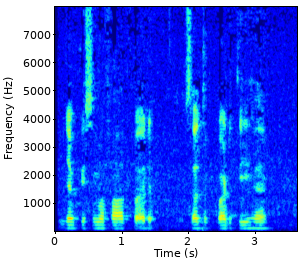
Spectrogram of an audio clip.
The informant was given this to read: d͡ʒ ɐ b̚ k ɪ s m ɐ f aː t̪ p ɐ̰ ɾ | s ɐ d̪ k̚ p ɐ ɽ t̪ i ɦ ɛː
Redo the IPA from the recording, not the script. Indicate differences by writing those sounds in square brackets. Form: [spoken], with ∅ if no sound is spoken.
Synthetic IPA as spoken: d͡ʒ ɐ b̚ k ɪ s m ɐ f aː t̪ p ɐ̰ ɾ | s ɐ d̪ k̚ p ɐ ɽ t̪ i ɦ ɛː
